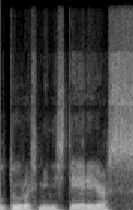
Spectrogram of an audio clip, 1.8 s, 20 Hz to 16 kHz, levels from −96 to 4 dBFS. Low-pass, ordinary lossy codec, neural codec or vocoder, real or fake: 14.4 kHz; Opus, 16 kbps; vocoder, 44.1 kHz, 128 mel bands every 512 samples, BigVGAN v2; fake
